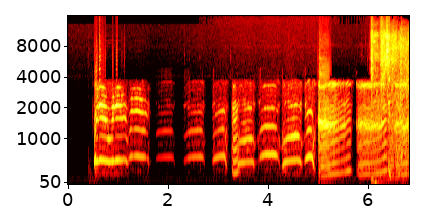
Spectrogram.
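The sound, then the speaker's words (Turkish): A voice imitates a car alarm, cycling through a string of short, rising and falling whooping tones before shifting into a louder, sustained warbling wail, clear. “Araba alarmı sesi yapsın.”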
